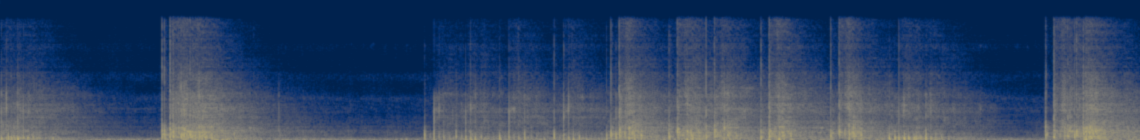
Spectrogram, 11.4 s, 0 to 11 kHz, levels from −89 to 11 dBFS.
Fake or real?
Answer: fake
